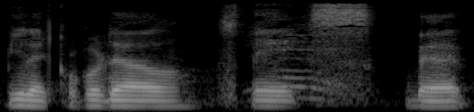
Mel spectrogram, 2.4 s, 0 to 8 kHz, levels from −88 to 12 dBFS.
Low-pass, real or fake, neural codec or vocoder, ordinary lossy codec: 7.2 kHz; fake; codec, 16 kHz, 6 kbps, DAC; MP3, 32 kbps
